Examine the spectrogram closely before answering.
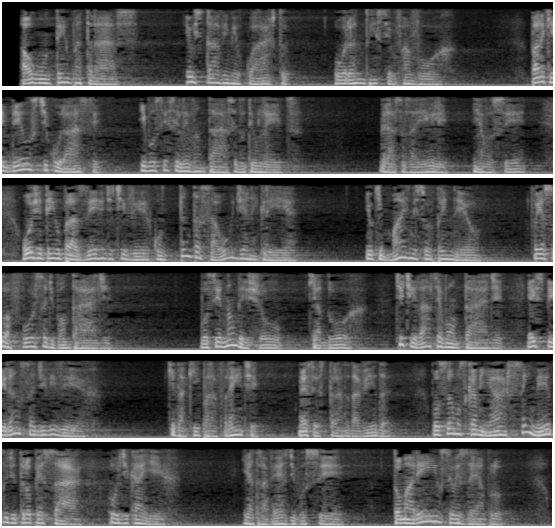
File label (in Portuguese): Restabelecimento Masculino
